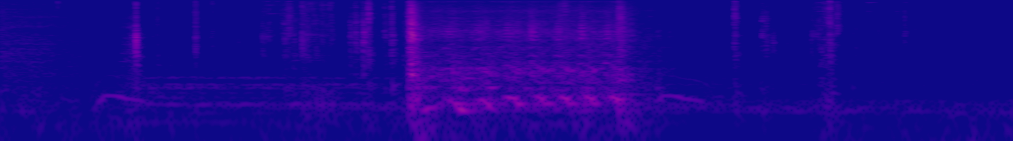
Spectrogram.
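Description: In the video game Lorelei and the Laser Eyes, keys jangle, then a car engine cranks briefly with a stuttering whir and dies without catching, followed by quiet clicks.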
